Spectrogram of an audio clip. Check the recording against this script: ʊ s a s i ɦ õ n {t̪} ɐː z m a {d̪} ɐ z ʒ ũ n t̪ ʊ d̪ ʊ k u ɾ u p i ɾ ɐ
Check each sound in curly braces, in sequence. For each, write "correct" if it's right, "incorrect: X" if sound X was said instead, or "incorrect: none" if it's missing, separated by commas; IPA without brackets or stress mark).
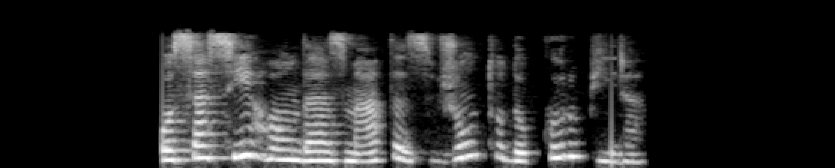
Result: incorrect: d̪, incorrect: t̪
